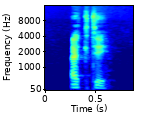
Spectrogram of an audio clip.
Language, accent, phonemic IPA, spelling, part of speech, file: French, France, /ak.te/, acter, verb, LL-Q150 (fra)-acter.wav
- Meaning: 1. to enact 2. to note, to take into account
